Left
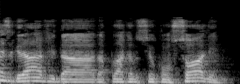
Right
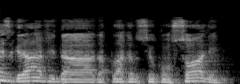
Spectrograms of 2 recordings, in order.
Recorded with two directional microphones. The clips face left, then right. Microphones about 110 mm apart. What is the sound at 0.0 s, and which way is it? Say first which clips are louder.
A man's voice: left 1 dB; 35° left (ahead or behind).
